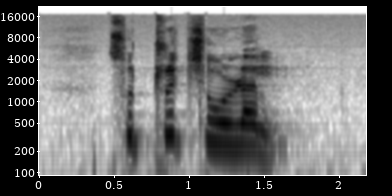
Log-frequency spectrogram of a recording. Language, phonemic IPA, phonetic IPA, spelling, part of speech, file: Tamil, /tʃʊrːʊtʃtʃuːɻɐl/, [sʊtrʊssuːɻɐl], சுற்றுச்சூழல், noun, Ta-சுற்றுச்சூழல்.ogg
- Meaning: environment, ecology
